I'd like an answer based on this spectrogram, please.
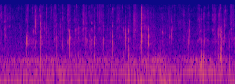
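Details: Close-up of a Miniature Schnauzer eating premium chicken pot pie dog food indoors: sharp crunchy bites and chewing clicks every fraction of a second over a low room hum.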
